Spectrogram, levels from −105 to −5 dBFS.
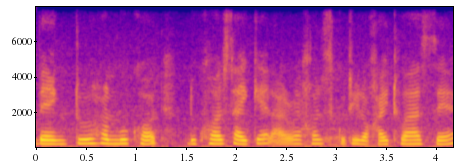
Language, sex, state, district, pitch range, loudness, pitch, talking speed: Assamese, female, Assam, Kamrup Metropolitan, 220-235 Hz, -18 LUFS, 225 Hz, 145 wpm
